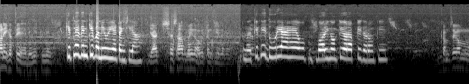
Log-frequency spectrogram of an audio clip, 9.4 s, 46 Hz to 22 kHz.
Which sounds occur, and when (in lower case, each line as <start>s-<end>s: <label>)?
0.0s-1.0s: male speech
0.0s-4.8s: mechanisms
0.0s-9.3s: conversation
0.0s-9.3s: wind
1.1s-1.3s: bird call
1.3s-2.8s: female speech
2.4s-2.6s: generic impact sounds
3.0s-4.5s: male speech
3.4s-3.6s: generic impact sounds
3.8s-4.6s: bird call
4.2s-4.3s: generic impact sounds
4.7s-4.9s: generic impact sounds
4.8s-7.7s: female speech
6.1s-6.9s: human voice
6.2s-6.4s: bird call
7.7s-8.7s: bird call
8.8s-9.3s: male speech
